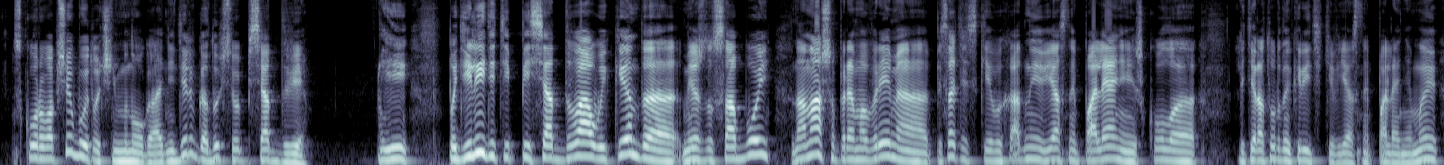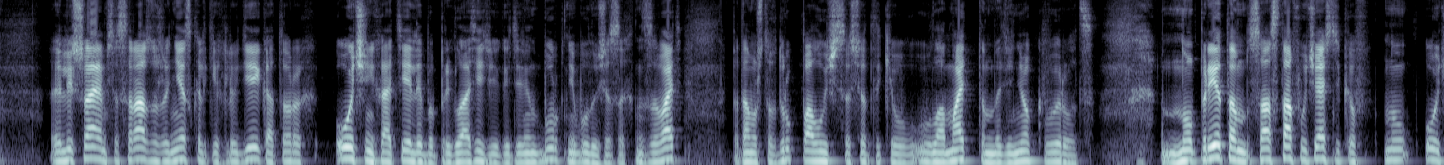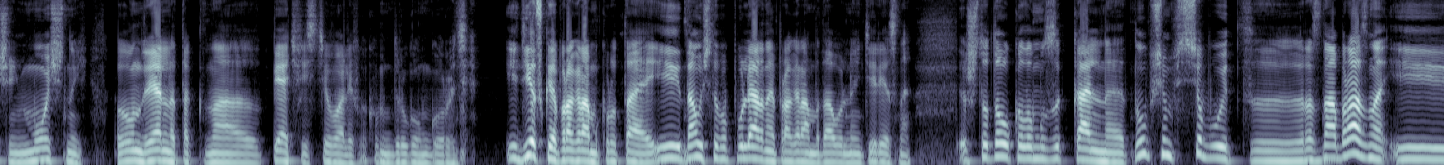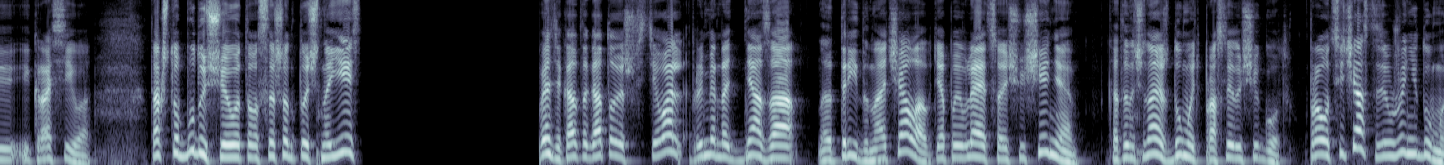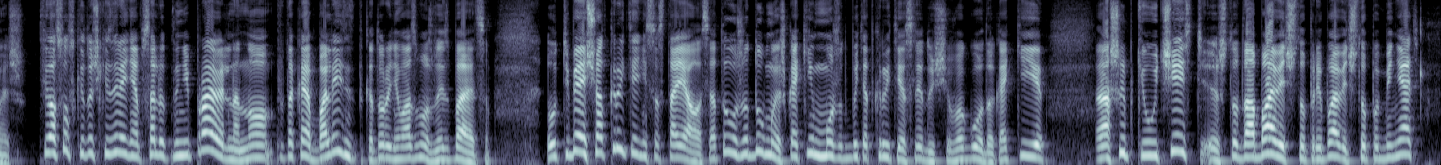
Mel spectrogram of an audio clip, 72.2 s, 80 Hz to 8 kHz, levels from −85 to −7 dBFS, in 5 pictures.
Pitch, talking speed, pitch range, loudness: 150 Hz, 150 wpm, 125-180 Hz, -23 LUFS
